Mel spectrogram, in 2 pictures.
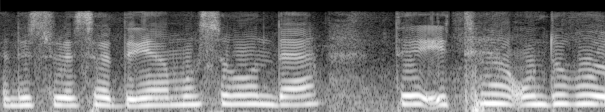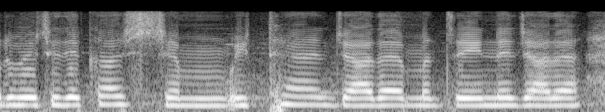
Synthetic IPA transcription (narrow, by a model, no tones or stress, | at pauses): d̪ɪsɾesəɾd̪ɪjãːmoːsəmɦõːnd̪aː | t̪eːɪt̪ʰːãːʊ̃nd̪uːboːɾʋɪt͡ʃd̪eːkʰəʃɪt̪ʰːãːzjaːd̪aːmət̪ləɪnːẽːd͡ʒjaːd̪aː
